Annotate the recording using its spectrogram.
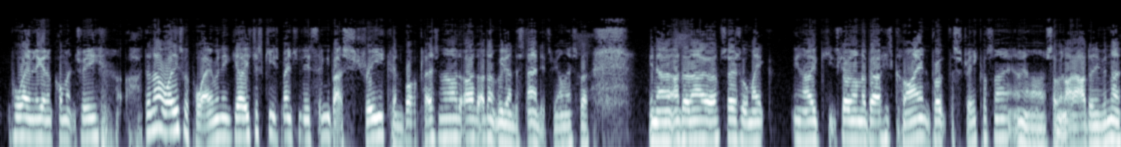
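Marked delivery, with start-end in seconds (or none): none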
